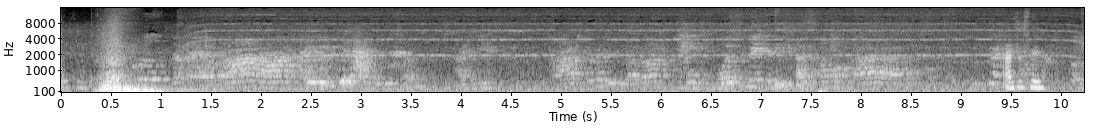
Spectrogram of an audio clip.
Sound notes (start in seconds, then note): 3.2 terrible sounds continue ringing in her ears; 5.2 whirrrrrrrrrr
